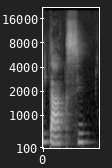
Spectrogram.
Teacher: E em táxi, o X tem som de KS. No caso de táxi, a letra X representa 2 fonemas, o K e o S.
